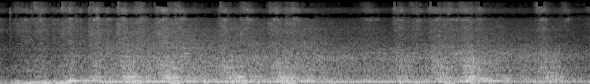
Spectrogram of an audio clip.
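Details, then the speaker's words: AMC Eagle, carbureted, ignition via vice grips, water spraying into carburetor from bad radiator, timing possibly off: revs climb and sag unevenly, slow to pick up and bogging on throttle; hesitation on acceleration, cause unconfirmed. "Well, it runs. Yeah, it was not picking up. We lost our pickup in there, so."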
